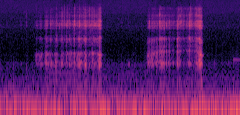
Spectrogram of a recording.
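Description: A thin brush scrapes the outer wall of an empty pink paper cup resting on a binaural microphone's ear. The passes make a dry, bristly scratching with bright papery texture, separated by pauses. A low steady hum sits underneath throughout.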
